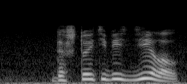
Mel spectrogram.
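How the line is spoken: Exhausted groan, old man. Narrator (Russian): измученно простонал старый магистр

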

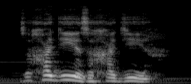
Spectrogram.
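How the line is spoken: Sighing. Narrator (Russian): вздохнул первый паладин

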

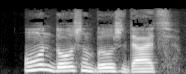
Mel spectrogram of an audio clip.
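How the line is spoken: Glum, dejected. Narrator (Russian): уныло сообщил Харган

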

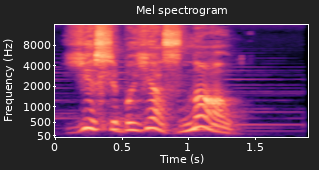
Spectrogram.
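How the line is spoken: Furious near-shout, young man. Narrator (Russian): почти кричал юный маг, яростно

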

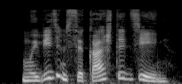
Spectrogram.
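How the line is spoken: Queen laughing. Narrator (Russian): засмеялась королева

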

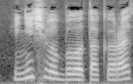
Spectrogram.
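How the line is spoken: Calm remark. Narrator (Russian): спокойно заметил Мафей

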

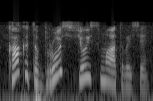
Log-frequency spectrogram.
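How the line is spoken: Indignant exclamation. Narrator (Russian): негодующе воскликнул он

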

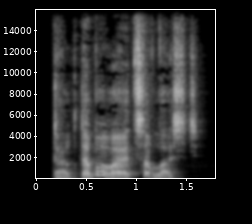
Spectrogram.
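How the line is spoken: Calm businesslike tone. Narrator (Russian): спокойно деловитым тоном изрек

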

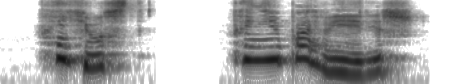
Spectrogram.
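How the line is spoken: Nervous giggle. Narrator (Russian): нервно хихикнула Зинь

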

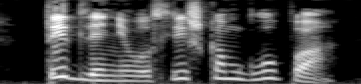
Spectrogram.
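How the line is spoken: Sharp, cutting off. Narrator (Russian): резко оборвала ее графиня

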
